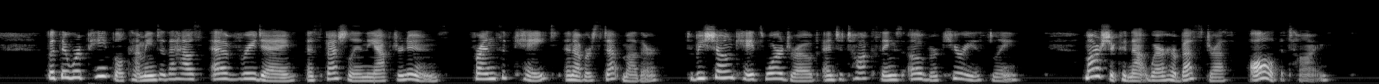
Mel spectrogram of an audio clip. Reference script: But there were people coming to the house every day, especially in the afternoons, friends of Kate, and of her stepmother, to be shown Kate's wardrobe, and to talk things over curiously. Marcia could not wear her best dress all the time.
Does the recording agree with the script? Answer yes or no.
yes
